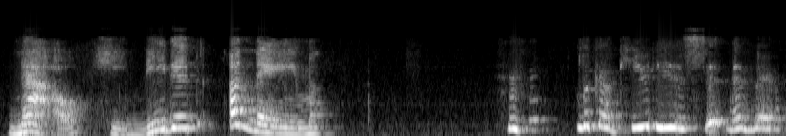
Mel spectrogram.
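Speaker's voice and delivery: ordinary delivery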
